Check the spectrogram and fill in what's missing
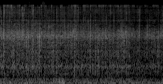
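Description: Spices with Kashmiri chili powder fry in oil for mutton curry, giving a dense, continuous hissing sizzle that stays close and even for a brief moment.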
